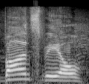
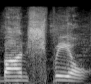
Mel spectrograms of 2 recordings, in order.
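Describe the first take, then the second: First: The word is pronounced with a plain English sound. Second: The word is pronounced with a German-style sound. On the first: The speaker calls it right. "It's bond spiel" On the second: The speaker calls it wrong. "we don't say bond spiel"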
